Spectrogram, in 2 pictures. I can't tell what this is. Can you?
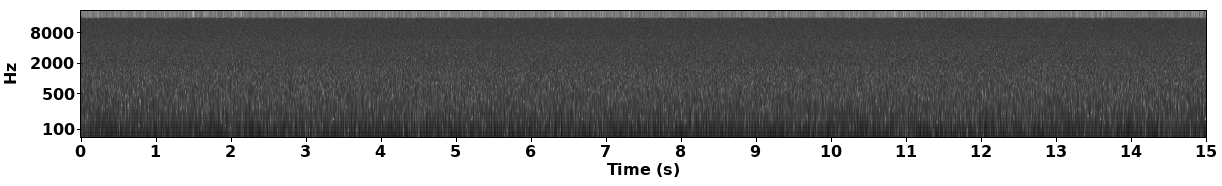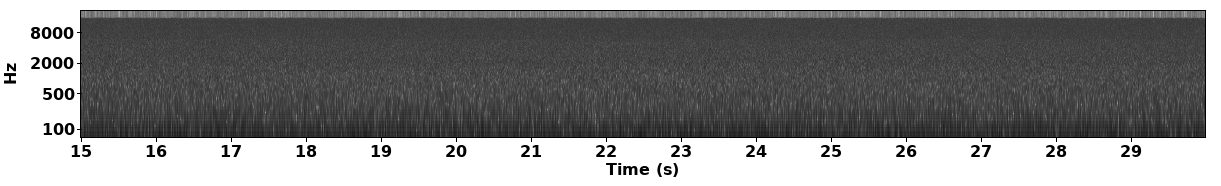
TV-Static-Sound
Have a game? Need a static tv or radio sound? well here use this.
